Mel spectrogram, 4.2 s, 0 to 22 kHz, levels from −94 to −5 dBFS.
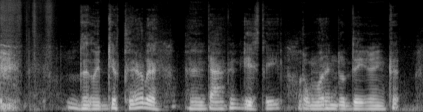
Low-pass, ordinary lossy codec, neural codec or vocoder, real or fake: none; none; codec, 44.1 kHz, 1.7 kbps, Pupu-Codec; fake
